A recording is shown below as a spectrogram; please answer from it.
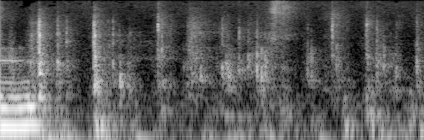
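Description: Faint, irregular clicking of typing on a laptop keyboard, after a voice trails off at the very start.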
